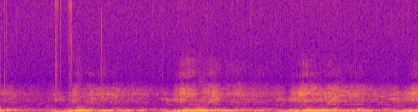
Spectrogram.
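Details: Real humpback whale recorded underwater for a record album: deep, drawn-out mooing groans that rise then hold steady, repeated about every two seconds in a slow rhythmic series, with faint clicks and sea hiss.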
